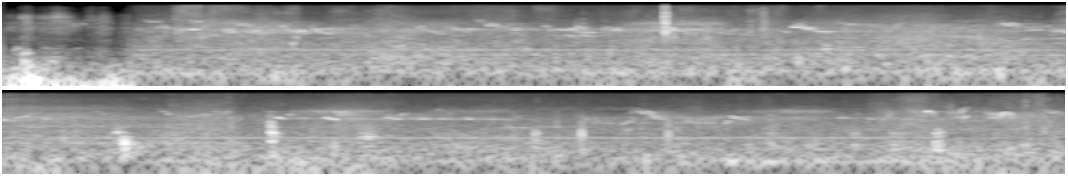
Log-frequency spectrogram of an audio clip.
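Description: Birds chirping and calling, many short calls scattered throughout, with a faint steady hum underneath and a few light clicks.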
